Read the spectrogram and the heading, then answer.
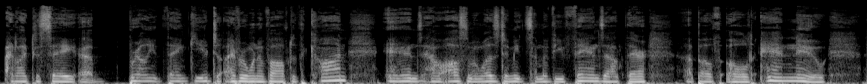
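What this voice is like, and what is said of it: Hoarse, worn-out voice. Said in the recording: “my voice is completely shot from Comic Palooza this past weekend”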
